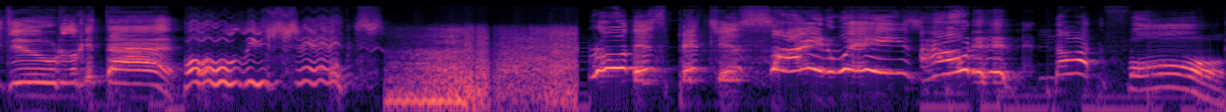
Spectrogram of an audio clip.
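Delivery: high, slow, shouted disbelief; stunned shouting. Real, not acted. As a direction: yell in amazement, drawn out and high. Stunned by sideways vehicle.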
